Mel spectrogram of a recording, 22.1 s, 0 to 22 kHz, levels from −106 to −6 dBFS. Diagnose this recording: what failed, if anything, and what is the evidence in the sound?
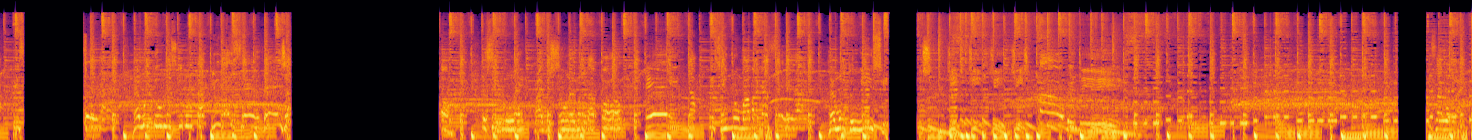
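The failure is in reception: a digital broadcast dropout. The sound fades to silence within about 8 ms and returns later at four points: 0.36 to 1.31 s, 4.37 to 6.64 s, 13.33 to 13.81 s, and 20.96 to 21.44 s. The gaps last about 0.9, 2.2, 0.43 and 0.43 s. The receiver lost good frames and muted until valid ones arrived. The hole lengths fit whole frames of about 43 ms each. The programme sent during each hole is gone.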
